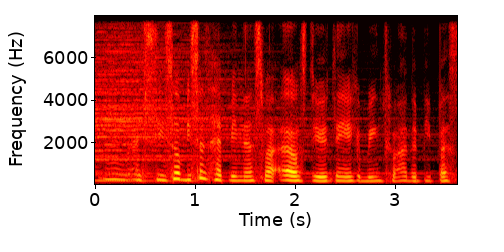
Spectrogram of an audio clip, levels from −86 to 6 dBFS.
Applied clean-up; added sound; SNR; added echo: none; Gong; 13 dB; none.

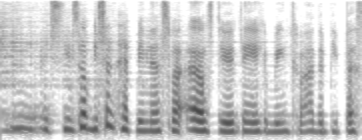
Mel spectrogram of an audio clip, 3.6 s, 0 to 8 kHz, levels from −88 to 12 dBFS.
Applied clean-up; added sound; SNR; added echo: neural mask model RNNoise.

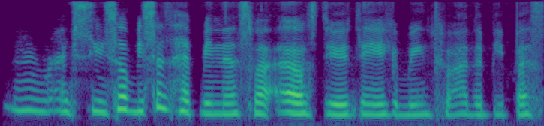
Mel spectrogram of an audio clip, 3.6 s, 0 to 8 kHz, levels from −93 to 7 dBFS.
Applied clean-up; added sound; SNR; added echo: neural mask model Resemble Enhance denoiser.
